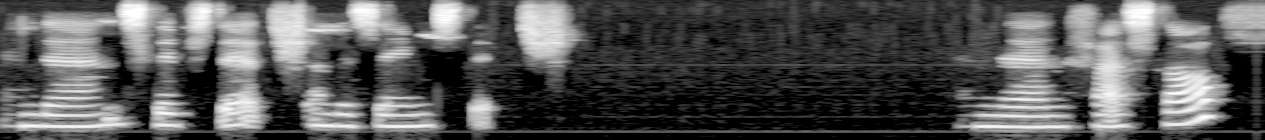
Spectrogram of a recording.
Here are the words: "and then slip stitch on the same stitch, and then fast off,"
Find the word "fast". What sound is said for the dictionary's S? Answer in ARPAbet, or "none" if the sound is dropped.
S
